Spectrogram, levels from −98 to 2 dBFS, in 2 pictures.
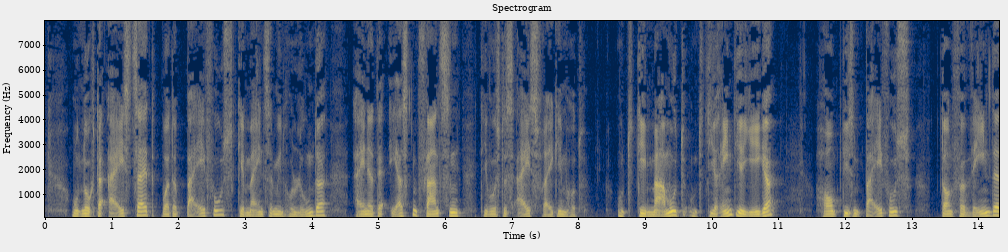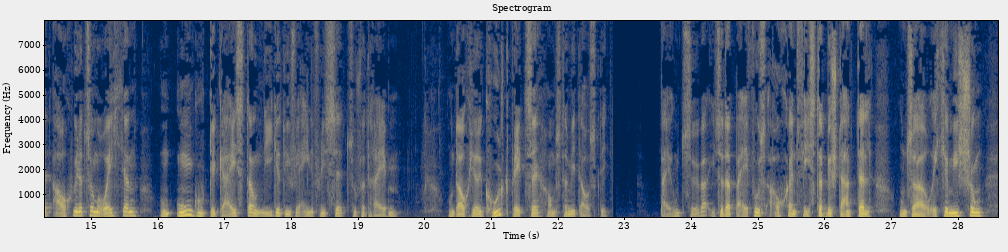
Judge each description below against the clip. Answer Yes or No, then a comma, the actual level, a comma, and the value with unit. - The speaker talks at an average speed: Yes, average, 135 wpm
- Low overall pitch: Yes, low, 115 Hz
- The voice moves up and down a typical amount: Yes, average, 4.5 semitones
